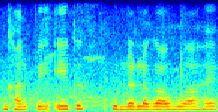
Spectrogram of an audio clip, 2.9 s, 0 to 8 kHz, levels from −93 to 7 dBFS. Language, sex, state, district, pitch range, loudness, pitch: Hindi, female, Haryana, Rohtak, 210-225 Hz, -15 LUFS, 215 Hz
